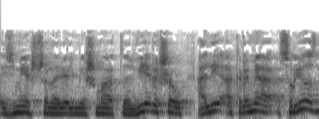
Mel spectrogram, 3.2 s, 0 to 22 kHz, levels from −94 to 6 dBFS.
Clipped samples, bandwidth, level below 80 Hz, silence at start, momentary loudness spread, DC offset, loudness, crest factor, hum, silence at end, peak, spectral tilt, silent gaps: under 0.1%; 8.6 kHz; -48 dBFS; 0 s; 2 LU; under 0.1%; -17 LUFS; 10 dB; none; 0 s; -6 dBFS; -5.5 dB/octave; none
